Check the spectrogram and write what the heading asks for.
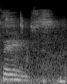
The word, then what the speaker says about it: TheMHS: Anyway on this day at - is it 'themms' or 'themes'? "It's now pronounced 'themes'" 'Themes' ok thankyou very much.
